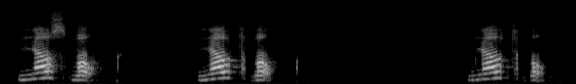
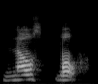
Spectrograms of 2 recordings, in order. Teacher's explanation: Ghép lại là thành trọng âm rơi vị trí thứ nhất.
